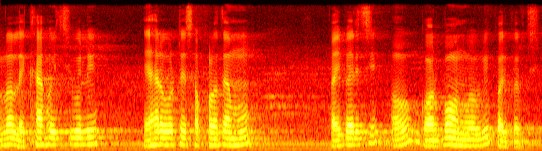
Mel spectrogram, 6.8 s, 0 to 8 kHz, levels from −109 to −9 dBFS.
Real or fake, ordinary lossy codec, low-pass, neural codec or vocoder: real; none; 7.2 kHz; none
